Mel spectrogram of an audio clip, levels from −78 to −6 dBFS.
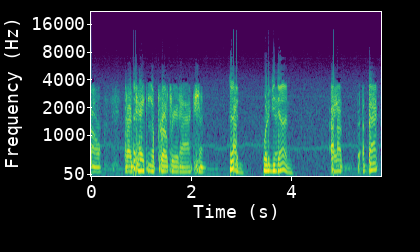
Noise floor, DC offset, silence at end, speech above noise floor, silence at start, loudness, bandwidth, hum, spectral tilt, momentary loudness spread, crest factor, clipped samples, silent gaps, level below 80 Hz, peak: -38 dBFS; under 0.1%; 0.1 s; 26 dB; 0 s; -12 LUFS; 9 kHz; none; -7 dB/octave; 13 LU; 14 dB; under 0.1%; none; -40 dBFS; 0 dBFS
